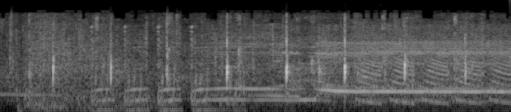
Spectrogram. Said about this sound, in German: Damit kommt der Roller weiter. Vielen Dank. Ein Applaus für den Roller.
